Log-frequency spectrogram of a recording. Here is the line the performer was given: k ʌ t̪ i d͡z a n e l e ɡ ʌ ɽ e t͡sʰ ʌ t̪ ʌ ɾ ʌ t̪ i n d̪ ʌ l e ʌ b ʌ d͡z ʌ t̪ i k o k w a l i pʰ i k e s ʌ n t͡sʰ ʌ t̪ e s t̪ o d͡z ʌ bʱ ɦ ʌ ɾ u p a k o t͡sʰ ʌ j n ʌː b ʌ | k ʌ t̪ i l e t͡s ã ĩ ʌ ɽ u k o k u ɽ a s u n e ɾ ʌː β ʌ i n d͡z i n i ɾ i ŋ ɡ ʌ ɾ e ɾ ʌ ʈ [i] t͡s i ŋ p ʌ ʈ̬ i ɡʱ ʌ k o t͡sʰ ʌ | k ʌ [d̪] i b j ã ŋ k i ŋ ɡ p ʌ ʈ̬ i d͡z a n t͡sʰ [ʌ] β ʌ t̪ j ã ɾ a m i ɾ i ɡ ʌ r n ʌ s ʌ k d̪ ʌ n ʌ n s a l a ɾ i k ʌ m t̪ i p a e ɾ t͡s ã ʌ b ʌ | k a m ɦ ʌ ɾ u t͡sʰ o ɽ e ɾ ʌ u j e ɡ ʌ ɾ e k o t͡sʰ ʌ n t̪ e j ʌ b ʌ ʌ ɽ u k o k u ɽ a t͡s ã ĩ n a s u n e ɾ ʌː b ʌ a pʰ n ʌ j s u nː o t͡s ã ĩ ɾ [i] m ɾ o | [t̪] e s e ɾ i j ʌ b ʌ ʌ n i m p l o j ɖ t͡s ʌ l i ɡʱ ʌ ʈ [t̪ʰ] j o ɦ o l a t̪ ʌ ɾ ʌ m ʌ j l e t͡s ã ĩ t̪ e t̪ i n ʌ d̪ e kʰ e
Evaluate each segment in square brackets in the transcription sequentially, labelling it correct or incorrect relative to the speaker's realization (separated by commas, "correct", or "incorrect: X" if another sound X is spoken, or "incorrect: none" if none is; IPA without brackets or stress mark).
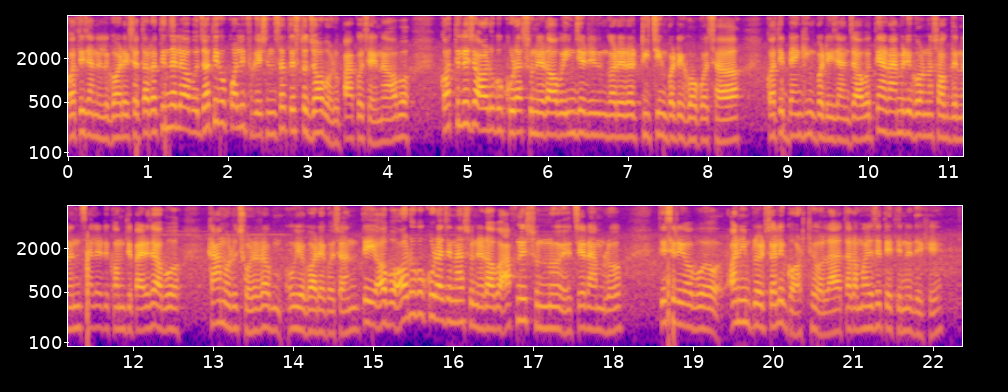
correct, incorrect: t̪, incorrect: ʌː, incorrect: a, correct, correct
